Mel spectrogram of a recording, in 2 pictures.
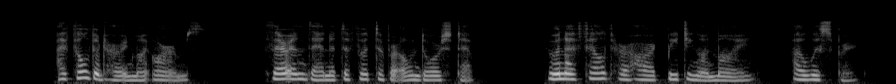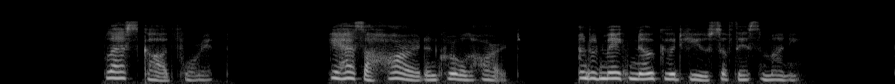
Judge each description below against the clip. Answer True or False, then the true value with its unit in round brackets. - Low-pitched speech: False (220 Hz)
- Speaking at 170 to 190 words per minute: False (155 wpm)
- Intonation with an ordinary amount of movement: True (3.8 semitones)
